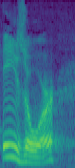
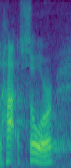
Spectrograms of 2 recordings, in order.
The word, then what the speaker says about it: Hazor: They pronounce it Hatzor, but it is spelled in English. If you pronounce it English, it's Hazor, but the Jewish people pronounce it Hatzor, and it's the biggest tell in Israel, and there is Hazor right there.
